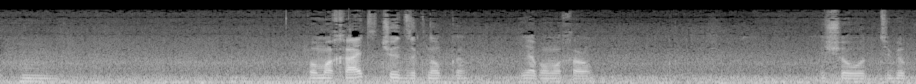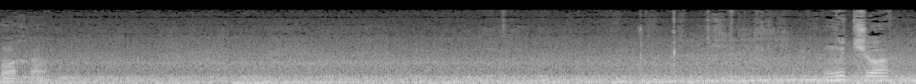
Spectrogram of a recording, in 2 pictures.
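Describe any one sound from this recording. A young man speaks casually and close to a phone microphone, with pauses.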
